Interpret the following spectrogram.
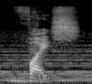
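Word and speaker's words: Vyse: She actually said Vice. So, it's officially how you say his name, and that's why you can't change it, or else it would have been weird.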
